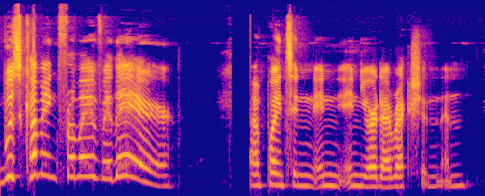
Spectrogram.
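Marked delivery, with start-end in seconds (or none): 0.0-1.8 high, shouted, calling-out yell. Voicing a shipwright who points out where the shots came from: shipwright shouting. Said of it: "one of the shipwrights shouts".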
